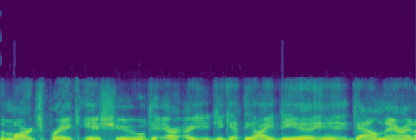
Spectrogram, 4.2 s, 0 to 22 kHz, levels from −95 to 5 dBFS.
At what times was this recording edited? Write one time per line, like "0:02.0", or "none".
0:01.4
